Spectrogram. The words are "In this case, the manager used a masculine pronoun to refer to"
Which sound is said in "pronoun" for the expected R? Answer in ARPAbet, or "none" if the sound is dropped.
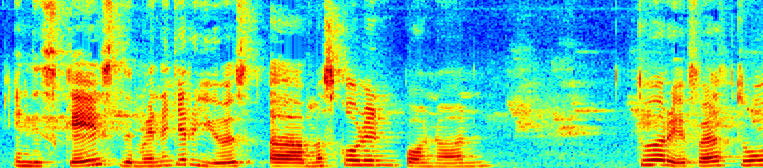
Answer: none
